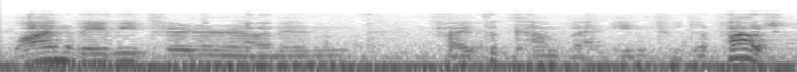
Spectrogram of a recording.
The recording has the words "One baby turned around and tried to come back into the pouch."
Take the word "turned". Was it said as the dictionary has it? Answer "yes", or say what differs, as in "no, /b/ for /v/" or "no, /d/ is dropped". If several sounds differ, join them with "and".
no, /d/ is dropped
